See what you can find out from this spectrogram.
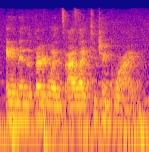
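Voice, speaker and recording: A woman guest chatting during a party game in a home kitchen, sounding confident and quick to answer. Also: deep voice, level tone, soft background music. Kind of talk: casual chat at a party game. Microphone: far camera. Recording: roomy sound from a far camera.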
